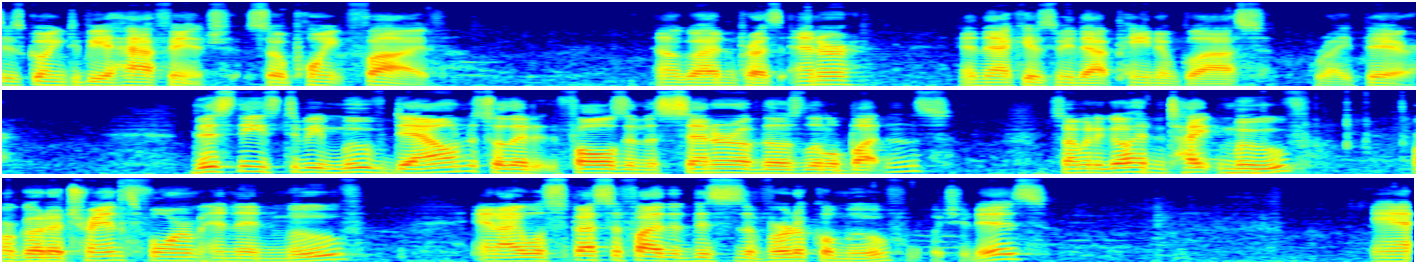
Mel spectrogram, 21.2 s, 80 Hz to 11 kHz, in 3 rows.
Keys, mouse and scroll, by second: 0.9-1.9 typing, 3.7 Return, 4.7 scroll, 5.3-6.0 scroll, 6.1 click, 7.4-7.8 scroll, 13.0-14.4 typing, 14.6 Return, 18.6-21.2 drag.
